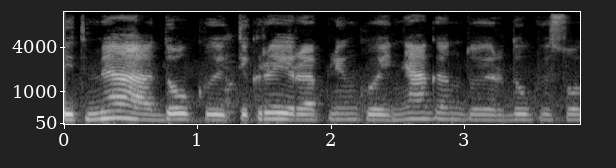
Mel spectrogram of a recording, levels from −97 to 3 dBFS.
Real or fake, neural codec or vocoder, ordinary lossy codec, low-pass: real; none; Opus, 64 kbps; 10.8 kHz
